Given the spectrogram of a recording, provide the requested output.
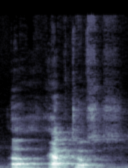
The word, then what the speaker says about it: apoptosis: Guys, we want to talk about something today that's extremely important, and that is apoptosis. You know, that's supposedly the proper way to say that.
